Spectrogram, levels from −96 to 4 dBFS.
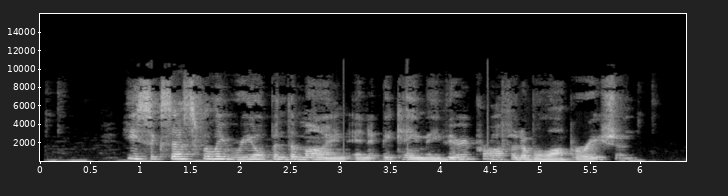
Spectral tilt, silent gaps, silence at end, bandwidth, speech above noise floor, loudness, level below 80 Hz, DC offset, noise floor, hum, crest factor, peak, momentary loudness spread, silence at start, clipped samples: -4.5 dB/octave; none; 0.45 s; 9.8 kHz; 29 dB; -18 LUFS; -62 dBFS; under 0.1%; -46 dBFS; none; 16 dB; -2 dBFS; 6 LU; 0.1 s; under 0.1%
